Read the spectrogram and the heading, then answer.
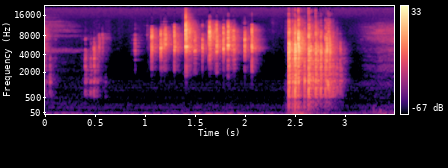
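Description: Two dice are rolled for a tabletop role-playing game. A few light clicks come first, then a quick rattling tumble, and a final brighter clatter as the dice land, all fairly quiet.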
